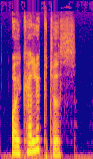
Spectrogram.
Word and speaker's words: Eukalyptus: In German, EU is pronounced similar to OY in the English words boy or toy. Listen and repeat. – Europe. – Europa. – Eucalyptus. – Eukalyptus.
